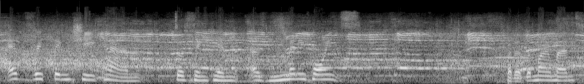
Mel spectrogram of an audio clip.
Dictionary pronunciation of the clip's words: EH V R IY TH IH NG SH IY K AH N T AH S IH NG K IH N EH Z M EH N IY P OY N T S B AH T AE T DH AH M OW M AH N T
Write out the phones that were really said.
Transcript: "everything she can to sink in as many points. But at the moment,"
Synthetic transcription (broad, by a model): EH V R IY TH IH NG SH IY K AH N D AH TH IH NG K IH N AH Z M EH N IY P OY N T S B AH T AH T DH AH M OW M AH N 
